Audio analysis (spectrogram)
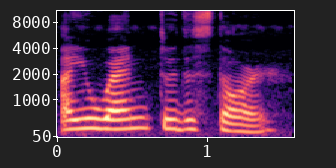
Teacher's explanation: So the pitch of our voice is goes down in the word store. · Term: falling intonation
